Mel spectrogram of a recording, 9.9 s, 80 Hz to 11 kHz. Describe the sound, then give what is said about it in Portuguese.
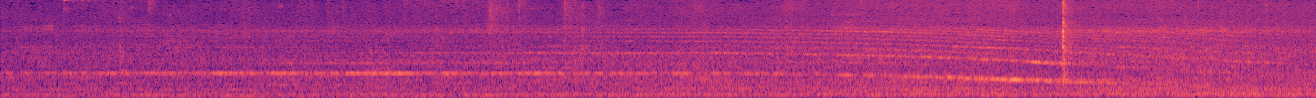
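An S1 train bound for Wannsee via Potsdamer Platz pulls into a station platform served by six or seven train lines, its steady rumble swelling as it arrives, with high whining tones from the motors and brakes sliding downward as it slows to a stop. “uma que vai e uma que volta, só que tem umas seis ou sete linhas de trem que passam por essa mesma plataforma como é que será que as pessoas que enxergam fazem para saber qual o trem delas?”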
